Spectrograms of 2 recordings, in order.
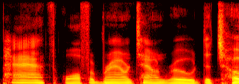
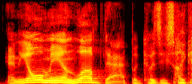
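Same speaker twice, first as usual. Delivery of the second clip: ordinary talk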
